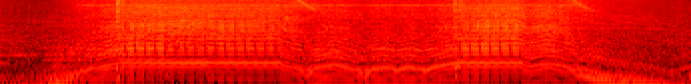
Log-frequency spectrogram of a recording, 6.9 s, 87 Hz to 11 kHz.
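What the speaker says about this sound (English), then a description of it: "So let's rev the engine." A Pegassi Osiris sports car engine in GTA 5 Online revs up and down repeatedly, its pitch climbing and falling in a synthetic-sounding whine with a faint whir behind it.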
